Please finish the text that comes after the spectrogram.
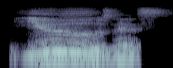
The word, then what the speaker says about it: uses: Okay, letter S here, and we pronounce an extra syllable. Okay, we have use, uses, uses.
